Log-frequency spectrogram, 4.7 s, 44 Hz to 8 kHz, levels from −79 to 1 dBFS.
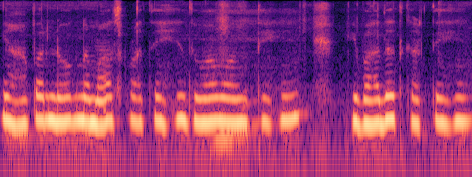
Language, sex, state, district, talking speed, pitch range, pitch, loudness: Hindi, female, Odisha, Sambalpur, 150 wpm, 220-230 Hz, 225 Hz, -12 LUFS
